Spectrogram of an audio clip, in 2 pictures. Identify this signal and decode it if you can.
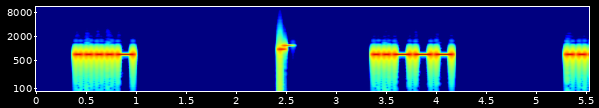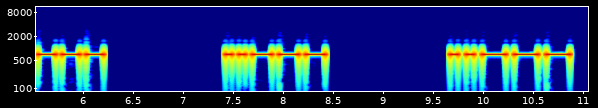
Morse code, heard as a keyed tone, about 20 wpm, spaced as for 6 wpm, 700 Hz. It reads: 4 2222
